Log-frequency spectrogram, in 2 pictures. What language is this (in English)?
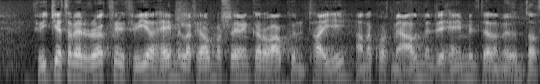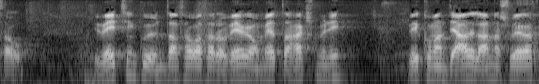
Icelandic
